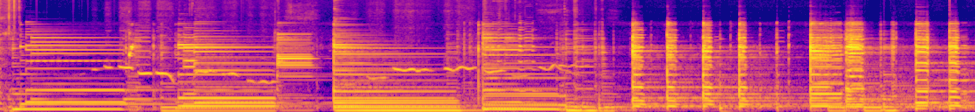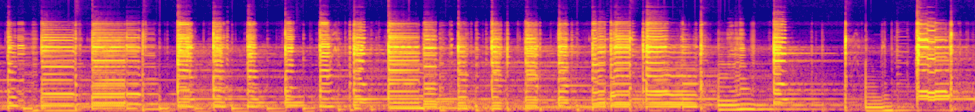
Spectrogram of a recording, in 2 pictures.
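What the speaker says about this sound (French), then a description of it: "qu'est-ce que tu ne peux pas faire avec une reverb à ressort?" A guitar plays chords and picked notes drenched in a splashy, springy reverb, steady and fairly loud with no voices.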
